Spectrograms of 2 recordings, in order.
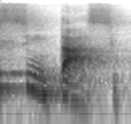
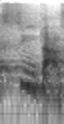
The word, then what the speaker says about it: sintaxe: É sintaxe que se fala. Essa é a forma correta, perfeito?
